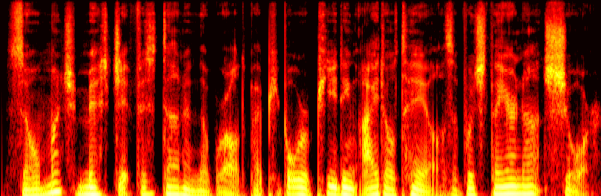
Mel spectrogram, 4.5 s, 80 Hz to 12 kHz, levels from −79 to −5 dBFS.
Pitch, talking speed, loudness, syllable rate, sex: 105 Hz, 255 wpm, -17 LUFS, 5.7 syllables/s, male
